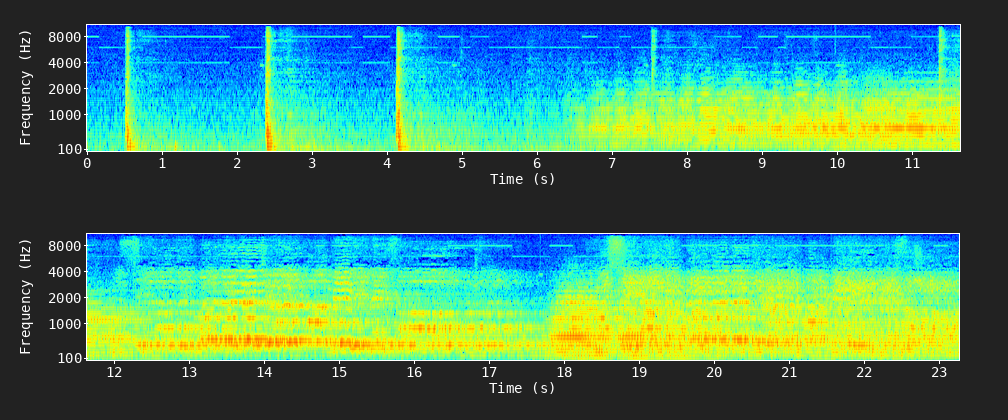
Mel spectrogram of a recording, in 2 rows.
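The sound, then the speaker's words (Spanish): A ceremonial staff, a báculo, strikes a door three times to open a ceremony, loud sharp knocks spaced a couple of seconds apart, then a rich, sustained swell of tonal sound from a choir singing rises and fills the rest, with no talking. “Golpeó la puerta 3 veces y ahí ya pues comenzó lo que es la ceremonia, que se escuchaba tal que así.”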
